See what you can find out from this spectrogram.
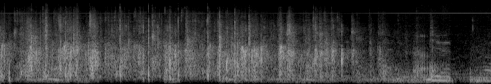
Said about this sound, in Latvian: Paldies! Paldies! Aplausos!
